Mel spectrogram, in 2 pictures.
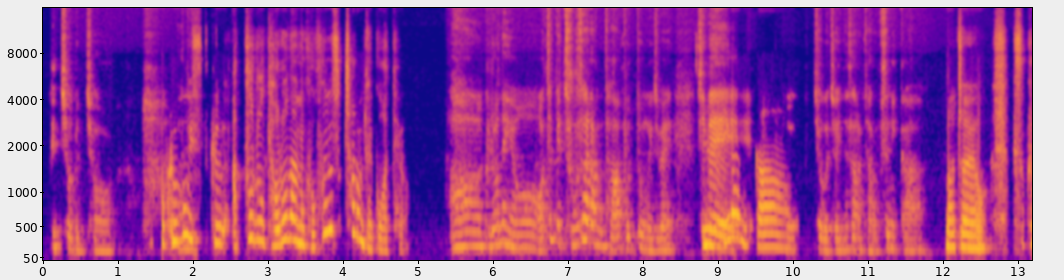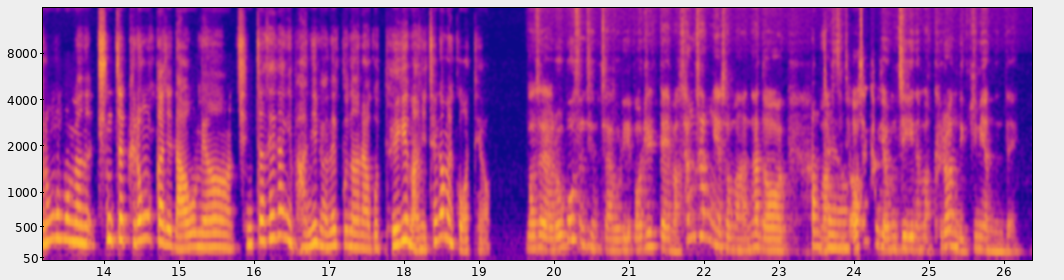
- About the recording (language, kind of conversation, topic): Korean, unstructured, 기술 발전이 우리의 일상에 어떤 긍정적인 영향을 미칠까요?
- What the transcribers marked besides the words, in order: gasp; sigh; distorted speech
